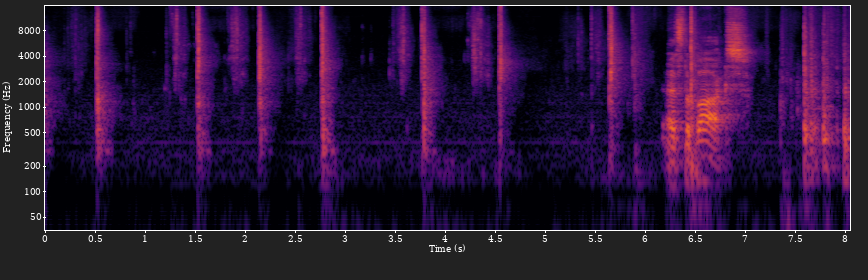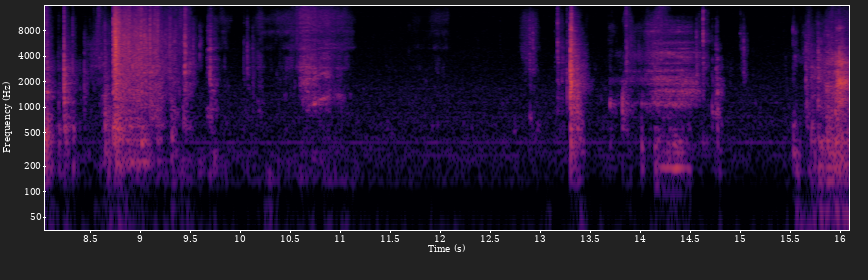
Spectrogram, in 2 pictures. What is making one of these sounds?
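Hard plastic card cases click and tap as they are handled.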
